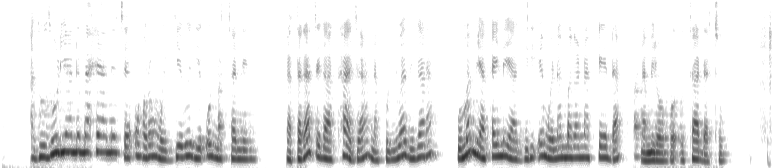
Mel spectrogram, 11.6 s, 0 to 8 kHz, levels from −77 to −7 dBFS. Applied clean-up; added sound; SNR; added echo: neural mask model DeepFilterNet 3.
